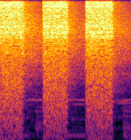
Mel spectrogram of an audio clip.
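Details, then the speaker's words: Land Cruiser rear ARB air locker, diff opened: three sharp hiss bursts as air is pushed into the line, escaping from a damaged copper locker pipe worn through by poor fitment; air leak. "now as you can imagine this is quite an obvious leak and i found it just by pushing some air in here"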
